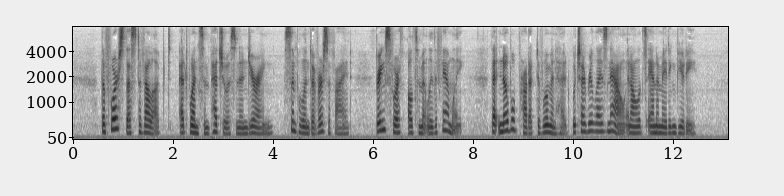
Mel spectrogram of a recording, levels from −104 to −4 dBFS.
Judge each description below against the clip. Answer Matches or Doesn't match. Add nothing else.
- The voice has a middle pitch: Matches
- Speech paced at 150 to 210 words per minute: Doesn't match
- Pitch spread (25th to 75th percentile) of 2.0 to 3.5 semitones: Doesn't match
